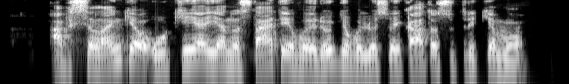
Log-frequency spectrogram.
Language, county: Lithuanian, Šiauliai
